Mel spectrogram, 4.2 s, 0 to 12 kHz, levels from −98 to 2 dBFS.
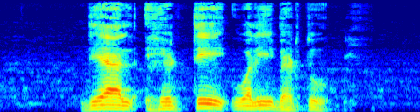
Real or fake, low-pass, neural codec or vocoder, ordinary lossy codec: real; 10.8 kHz; none; Opus, 64 kbps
